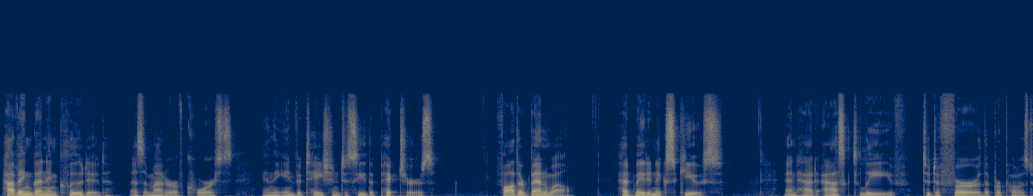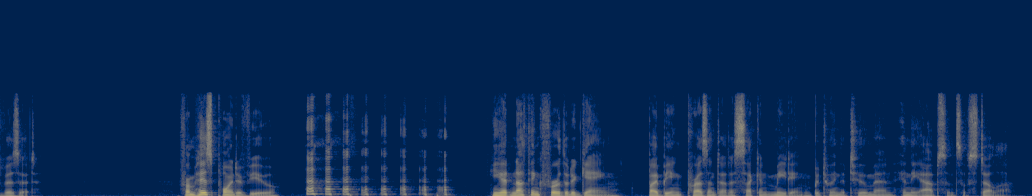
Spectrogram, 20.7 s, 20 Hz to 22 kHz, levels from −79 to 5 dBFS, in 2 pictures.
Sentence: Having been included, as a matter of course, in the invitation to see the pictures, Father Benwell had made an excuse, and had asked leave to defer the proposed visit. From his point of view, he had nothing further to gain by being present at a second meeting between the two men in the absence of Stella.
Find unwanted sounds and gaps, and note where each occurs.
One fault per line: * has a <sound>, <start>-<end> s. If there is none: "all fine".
* has a laugh, 13.4-14.9 s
